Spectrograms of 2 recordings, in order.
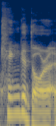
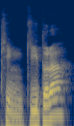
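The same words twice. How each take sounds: First: The name is said in an English accent. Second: The name is said in a Japanese accent.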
